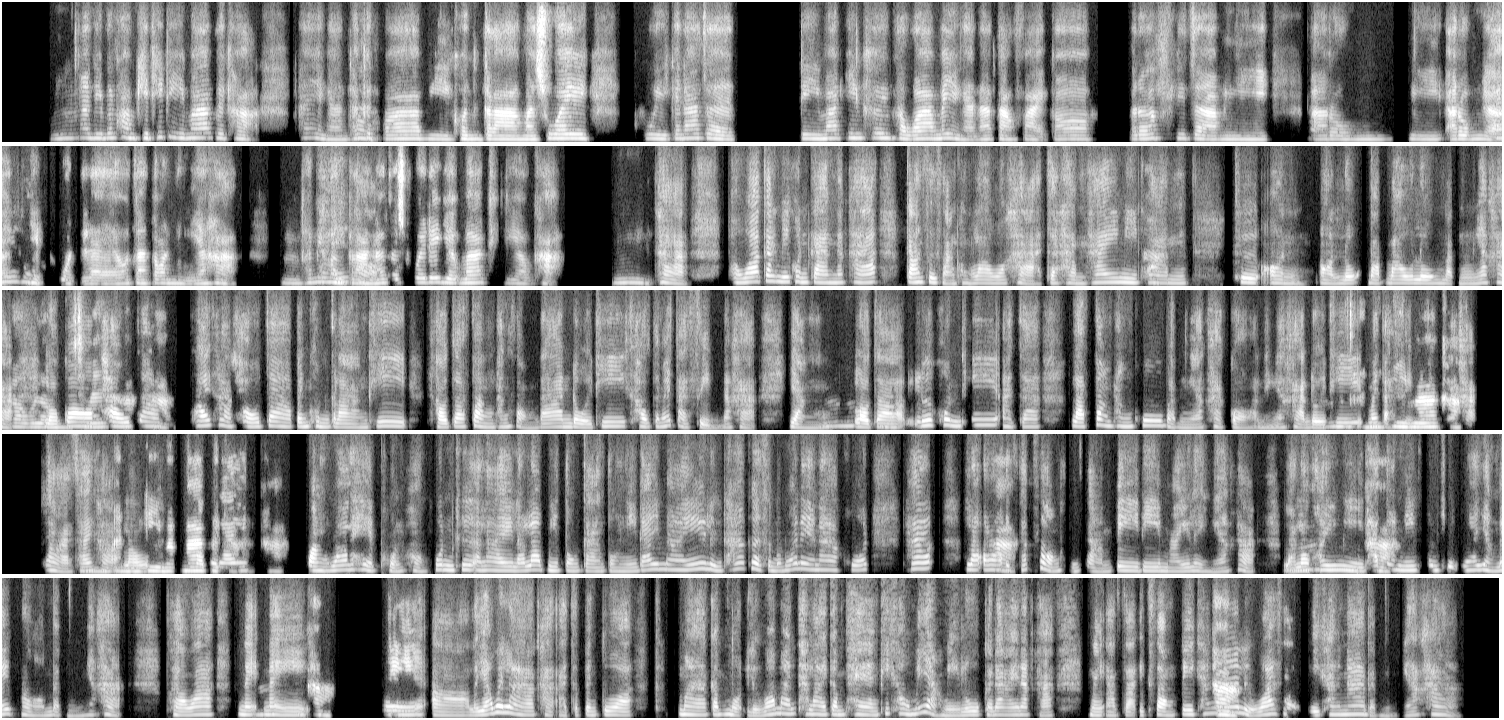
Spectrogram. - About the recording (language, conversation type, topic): Thai, advice, ไม่ตรงกันเรื่องการมีลูกทำให้ความสัมพันธ์ตึงเครียด
- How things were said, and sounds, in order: other background noise; tapping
